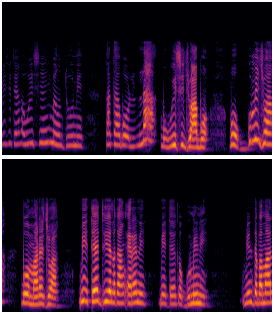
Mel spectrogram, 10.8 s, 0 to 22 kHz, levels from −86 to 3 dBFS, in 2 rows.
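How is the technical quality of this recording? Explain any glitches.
The recording has one clear glitch: the level climbs steadily at the start. From 0.05 to 4.71 s, automatic gain rising lifts the speech and the background together by about 17 dB, as the gain control judged the input too quiet and turned it up gradually. Unlike pumping, which dips and recovers around loud moments, this is one slow, continuous swell. The call microphone processing is working normally, trimming only the lowest bass.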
